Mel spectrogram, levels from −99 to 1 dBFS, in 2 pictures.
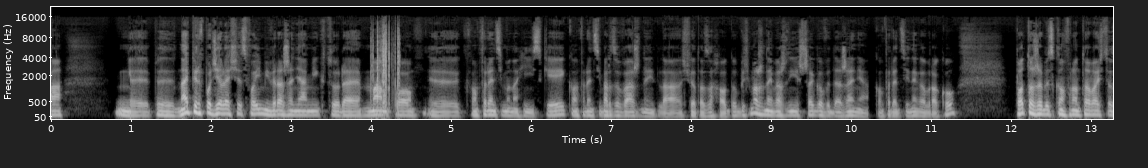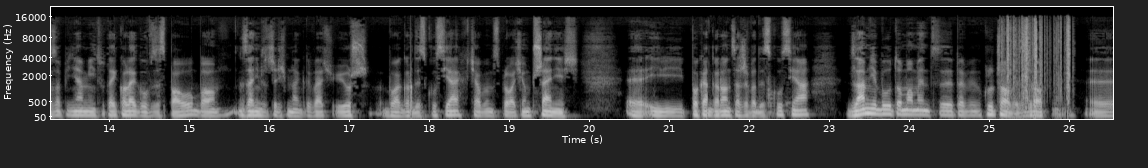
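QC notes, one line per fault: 3.99–4.36 s and 25.11–26.05 s, cable scratch noise: likely a worn cable, connector or control being moved, so its contact resistance jumps about rapidly. That injects dense, uneven bursts of noise, heard as scratching or rustling roughly as loud as the speech itself.
6.90 s, 10.20–10.22 s, 17.77 s, 21.46 s, damaged data in a compressed stream: corrupted bytes make the decoder misread or discard frames, lose sync and hunt for the next frame header. Each spot comes out as a brief chirp or blip.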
